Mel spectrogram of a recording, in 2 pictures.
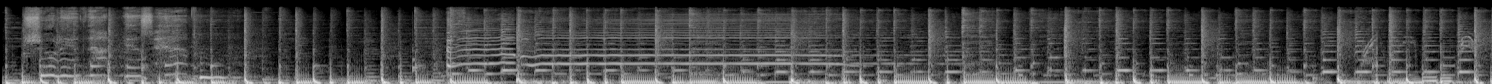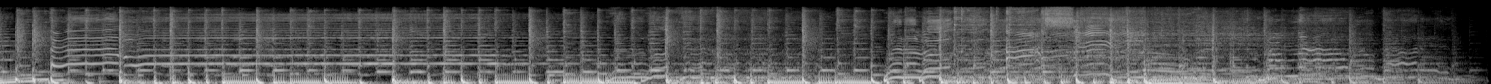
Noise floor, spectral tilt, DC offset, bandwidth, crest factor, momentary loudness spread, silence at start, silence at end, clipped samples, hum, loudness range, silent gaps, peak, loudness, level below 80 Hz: -37 dBFS; -5 dB/octave; under 0.1%; 15.5 kHz; 16 dB; 4 LU; 0 s; 0.25 s; under 0.1%; none; 1 LU; none; 0 dBFS; -17 LUFS; -20 dBFS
